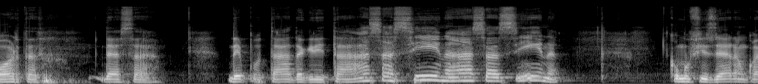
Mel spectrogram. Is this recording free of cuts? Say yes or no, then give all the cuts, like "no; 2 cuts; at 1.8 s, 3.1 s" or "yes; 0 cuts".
yes; 0 cuts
